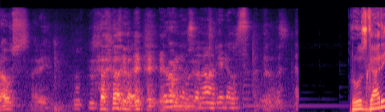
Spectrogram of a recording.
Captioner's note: laughter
